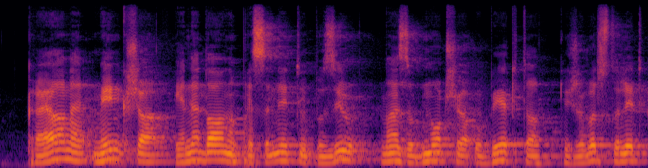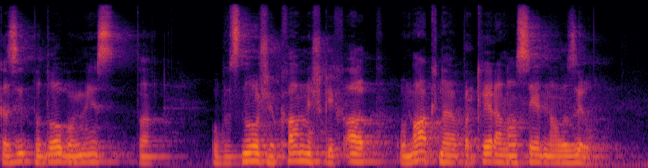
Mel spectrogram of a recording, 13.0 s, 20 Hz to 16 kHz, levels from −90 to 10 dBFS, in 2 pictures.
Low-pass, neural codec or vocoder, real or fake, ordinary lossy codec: 14.4 kHz; codec, 44.1 kHz, 2.6 kbps, SNAC; fake; none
